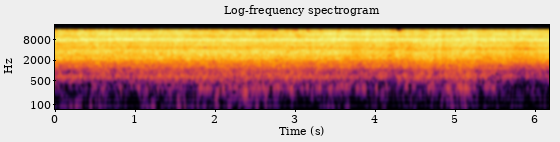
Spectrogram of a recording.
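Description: A welding torch hisses and crackles steadily against metal.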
